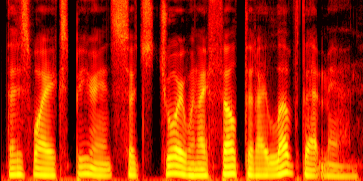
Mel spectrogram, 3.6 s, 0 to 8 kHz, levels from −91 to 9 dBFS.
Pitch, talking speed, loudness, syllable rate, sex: 105 Hz, 245 wpm, -19 LUFS, 5.5 syllables/s, male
